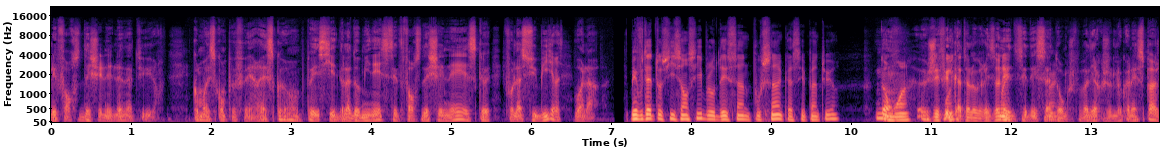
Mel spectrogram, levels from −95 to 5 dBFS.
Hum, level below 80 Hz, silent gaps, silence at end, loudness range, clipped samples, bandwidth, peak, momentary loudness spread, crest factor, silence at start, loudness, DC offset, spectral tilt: none; -52 dBFS; 7.04-7.15 s; 0 s; 6 LU; under 0.1%; 14.5 kHz; -2 dBFS; 11 LU; 20 dB; 0 s; -23 LUFS; under 0.1%; -5 dB/octave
